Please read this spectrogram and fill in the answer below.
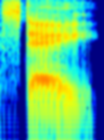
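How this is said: The vowel drags out with a glide.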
